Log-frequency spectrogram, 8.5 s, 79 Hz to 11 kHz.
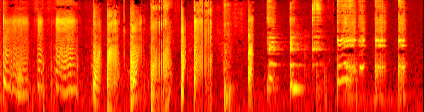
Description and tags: fart montage 4
A plethora of poots.
aliens, fart, gas, flatulation, flatulence, laser, poot, noise, explosion, computer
